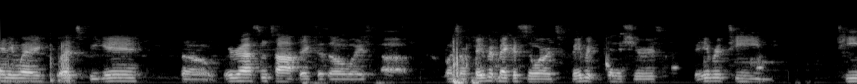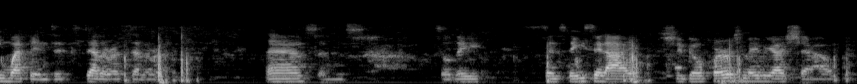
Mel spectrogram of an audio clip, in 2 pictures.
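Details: Adult male speaker; ordinary speech.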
